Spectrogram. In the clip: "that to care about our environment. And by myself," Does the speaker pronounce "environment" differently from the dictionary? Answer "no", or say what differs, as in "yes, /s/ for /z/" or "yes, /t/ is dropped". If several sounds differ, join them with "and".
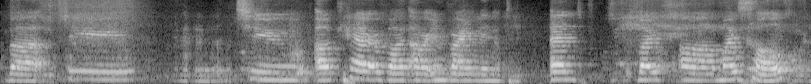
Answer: no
